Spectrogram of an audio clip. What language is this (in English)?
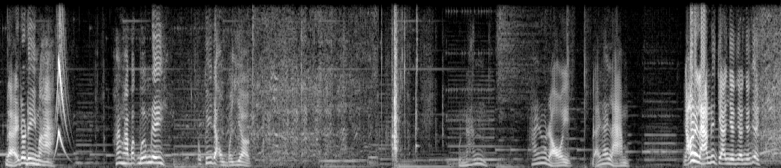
Vietnamese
